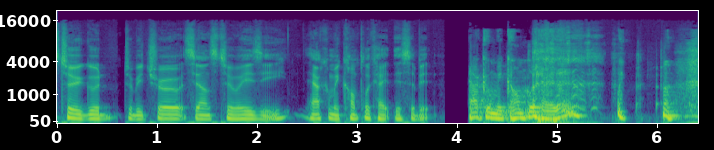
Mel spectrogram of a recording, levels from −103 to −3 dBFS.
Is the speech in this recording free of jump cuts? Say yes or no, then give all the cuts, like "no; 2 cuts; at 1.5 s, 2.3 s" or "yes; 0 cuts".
yes; 0 cuts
